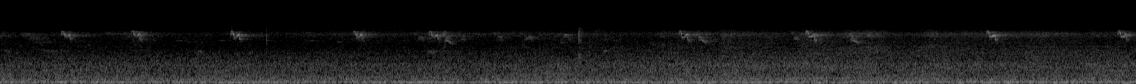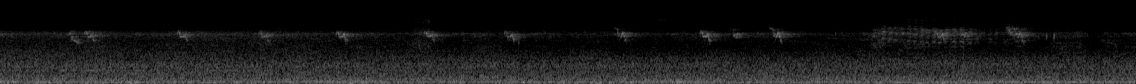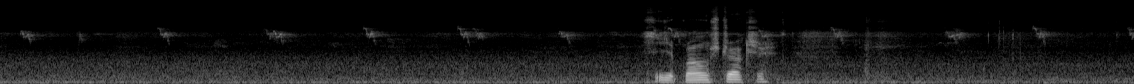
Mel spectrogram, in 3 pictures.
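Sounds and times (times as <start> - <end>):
outdoor background noise: 0.0 - 34.0
small bird chirping: 0.2 - 24.6.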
